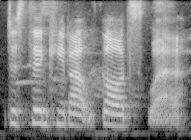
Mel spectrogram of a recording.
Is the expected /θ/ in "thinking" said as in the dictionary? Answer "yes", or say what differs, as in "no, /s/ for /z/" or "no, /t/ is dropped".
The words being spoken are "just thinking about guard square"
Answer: yes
